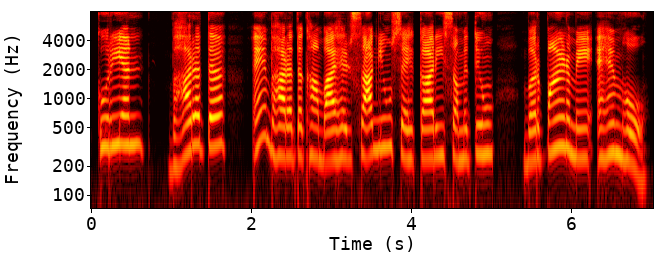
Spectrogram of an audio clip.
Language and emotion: Sindhi, neutral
